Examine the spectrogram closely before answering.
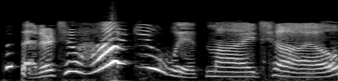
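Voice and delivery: high, slow, put-on granny voice; wolf faking granny. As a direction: lure her in sweetly.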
